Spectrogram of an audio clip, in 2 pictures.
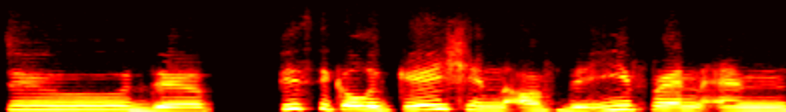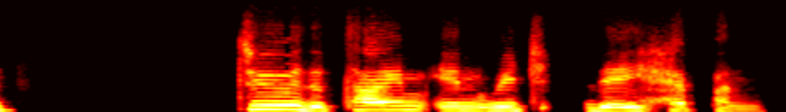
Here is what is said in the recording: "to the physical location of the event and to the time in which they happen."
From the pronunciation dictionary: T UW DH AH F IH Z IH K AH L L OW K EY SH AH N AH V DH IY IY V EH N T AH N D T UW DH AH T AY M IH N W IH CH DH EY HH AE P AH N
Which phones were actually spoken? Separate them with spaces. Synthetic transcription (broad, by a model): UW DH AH F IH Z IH K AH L L OW K EY SH AH N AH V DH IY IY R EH N AH N T UW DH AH T AY M IH N W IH CH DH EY HH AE P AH N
